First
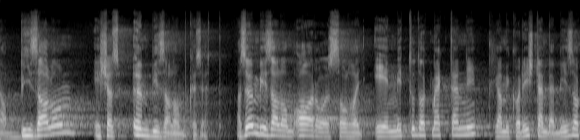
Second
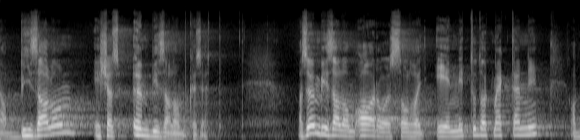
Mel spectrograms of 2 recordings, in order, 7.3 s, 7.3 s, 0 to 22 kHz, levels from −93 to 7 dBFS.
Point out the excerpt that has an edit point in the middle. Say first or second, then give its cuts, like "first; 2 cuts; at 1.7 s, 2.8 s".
first; 2 cuts; at 2.9 s, 6.2 s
